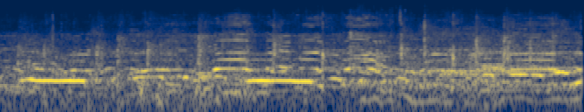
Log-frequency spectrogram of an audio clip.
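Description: Several men's voices talking at once in a crowd, with no other sound standing out.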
